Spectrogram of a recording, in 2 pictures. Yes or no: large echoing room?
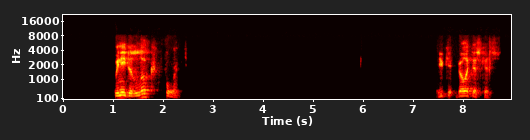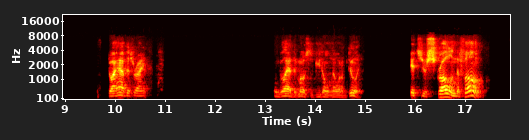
yes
